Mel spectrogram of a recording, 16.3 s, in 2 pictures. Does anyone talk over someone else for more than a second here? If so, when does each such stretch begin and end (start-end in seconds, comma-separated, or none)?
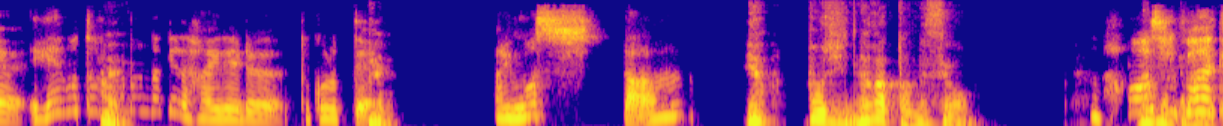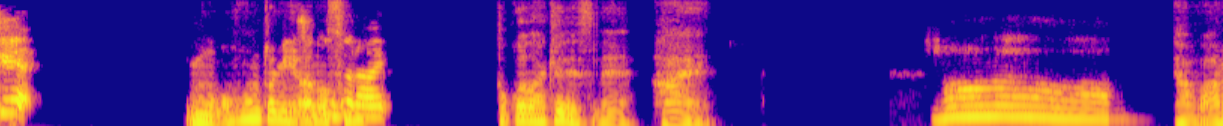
none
